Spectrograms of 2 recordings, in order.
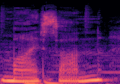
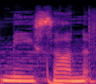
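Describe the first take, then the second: First: The first word sounds like 'my'. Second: The first word sounds like 'me'. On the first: The speaker calls it wrong. "not My Son" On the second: The speaker calls it right. "It's pronounced Me Son"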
